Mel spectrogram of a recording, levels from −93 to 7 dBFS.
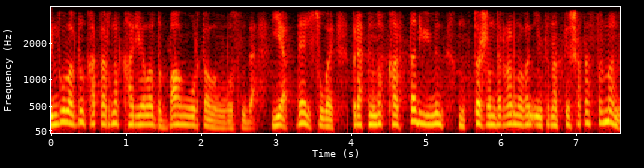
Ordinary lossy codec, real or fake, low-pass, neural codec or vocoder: none; fake; 3.6 kHz; codec, 16 kHz, about 1 kbps, DyCAST, with the encoder's durations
